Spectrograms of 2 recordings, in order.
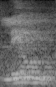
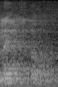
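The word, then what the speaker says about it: Лев: Aquí en España decimos León Tolstoy, pero es Tolstoy, Lev Tolstoy.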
